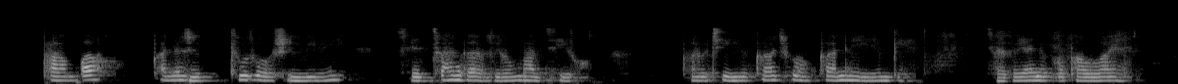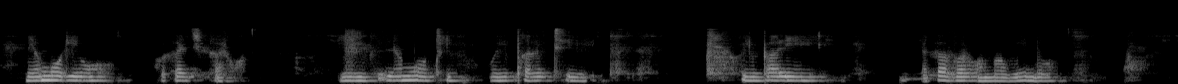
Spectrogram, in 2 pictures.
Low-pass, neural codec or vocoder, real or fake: 5.4 kHz; codec, 16 kHz in and 24 kHz out, 0.6 kbps, FireRedTTS-2 codec; fake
